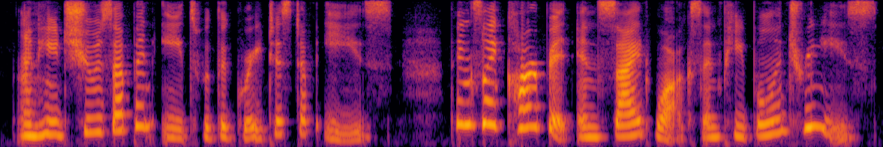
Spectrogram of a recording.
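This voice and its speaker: A woman reading a rhyming children's book aloud in a theatrical, expressive and playful storytime manner. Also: medium pitch, no room sound, clean studio sound. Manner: dramatic, expressive, playful emphasis.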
